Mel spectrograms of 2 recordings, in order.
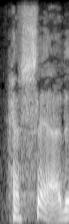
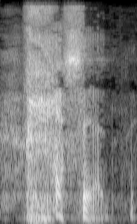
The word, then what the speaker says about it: Chesed: Chesed, it's the H sound, and it's the S sound, short E, S, short E, and then their D sound. You have to roll the H. See that breathing mark?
